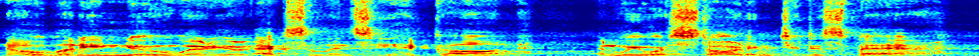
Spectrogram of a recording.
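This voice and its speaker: A man's voice: mid-range voice, moderate pace, sharp tone, a little hiss or hum. A man playing a devoted, hopeful samurai fighter in a video game, earnest and declamatory. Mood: hopeful, reverent. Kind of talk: video game dialogue acting. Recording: roomy echo, game music behind.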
